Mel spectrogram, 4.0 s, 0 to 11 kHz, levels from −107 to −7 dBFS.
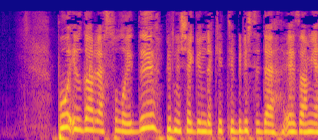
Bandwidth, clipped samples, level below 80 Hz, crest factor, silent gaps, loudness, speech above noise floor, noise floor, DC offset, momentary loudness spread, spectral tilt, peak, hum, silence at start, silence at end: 8.8 kHz; under 0.1%; -32 dBFS; 14 dB; none; -19 LUFS; 30 dB; -48 dBFS; under 0.1%; 5 LU; -5 dB/octave; -4 dBFS; none; 0.45 s; 0 s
